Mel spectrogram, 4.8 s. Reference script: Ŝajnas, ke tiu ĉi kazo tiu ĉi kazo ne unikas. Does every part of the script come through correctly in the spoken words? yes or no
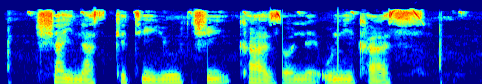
no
